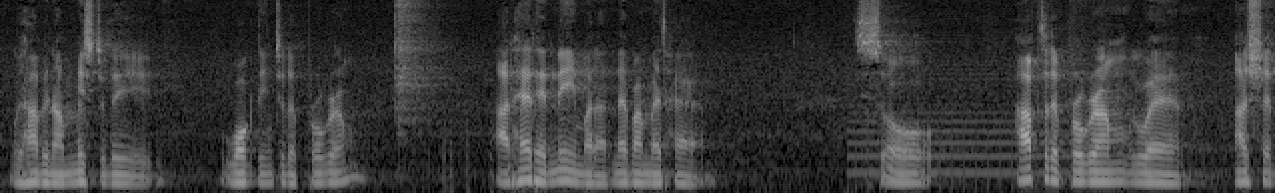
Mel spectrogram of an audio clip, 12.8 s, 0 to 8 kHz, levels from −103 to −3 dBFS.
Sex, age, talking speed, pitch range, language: male, 30-49, 120 wpm, 105-120 Hz, English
